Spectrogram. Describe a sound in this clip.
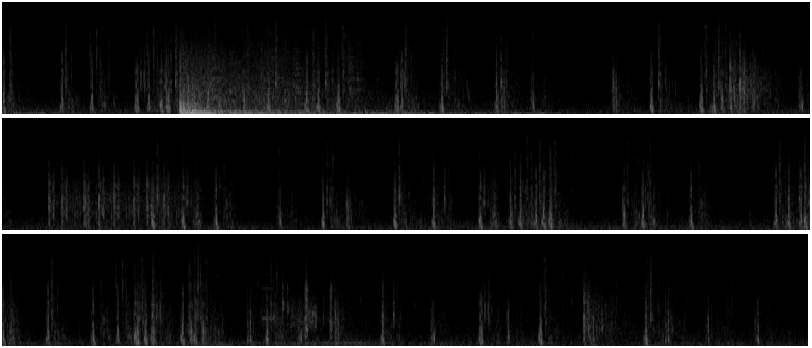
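Footsteps thud on a hard floor at a steady walking pace.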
